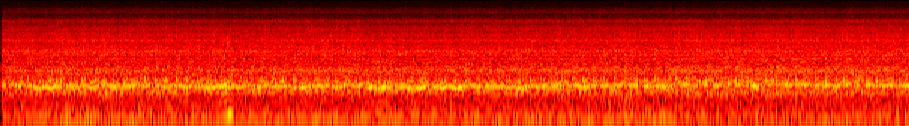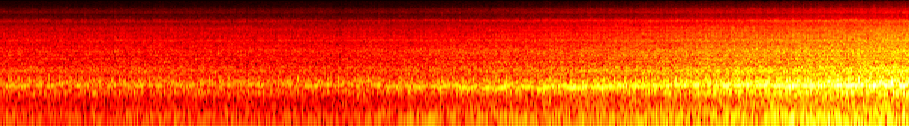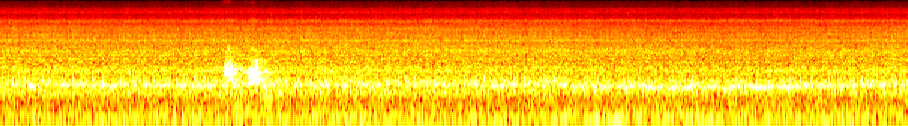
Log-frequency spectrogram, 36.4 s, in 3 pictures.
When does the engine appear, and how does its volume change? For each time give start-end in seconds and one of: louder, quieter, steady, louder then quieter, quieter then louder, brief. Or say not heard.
0.0-36.3 louder.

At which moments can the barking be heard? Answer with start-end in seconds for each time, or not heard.
27.2-27.9.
